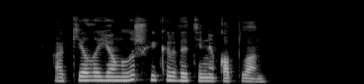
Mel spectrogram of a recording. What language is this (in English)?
Bashkir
